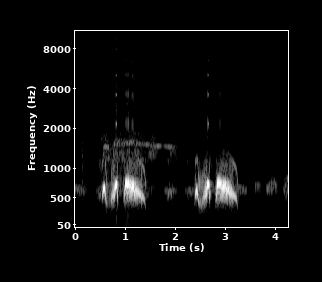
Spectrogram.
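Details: Spotted dove giving a call used to provoke other doves: two quick low coos followed by a longer drawn-out descending coo, the three-part phrase given twice about two seconds apart, with a faint thin steady tone in the background.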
